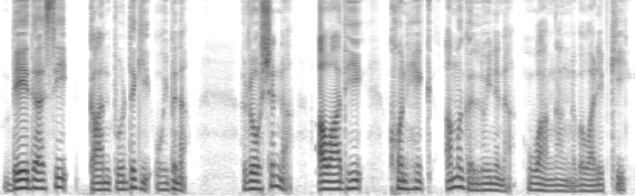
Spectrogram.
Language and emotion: Manipuri, neutral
